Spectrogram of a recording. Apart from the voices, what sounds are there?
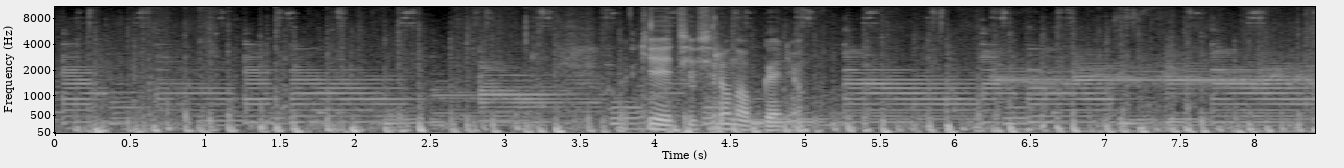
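horse galloping in a race, Red Dead Redemption 2 video game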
